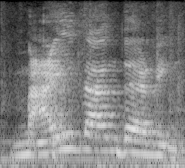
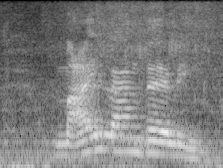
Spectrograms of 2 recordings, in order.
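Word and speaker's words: Mailänderli: Mailanderling. Close enough. Mailanderling. Without the N at the end. It's Mailanderli. Mailanderling.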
